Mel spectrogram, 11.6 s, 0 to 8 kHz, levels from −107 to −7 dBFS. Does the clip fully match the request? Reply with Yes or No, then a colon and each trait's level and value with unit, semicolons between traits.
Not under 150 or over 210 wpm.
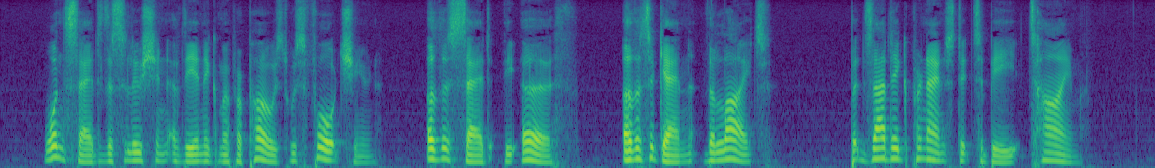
No: slow, 135 wpm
